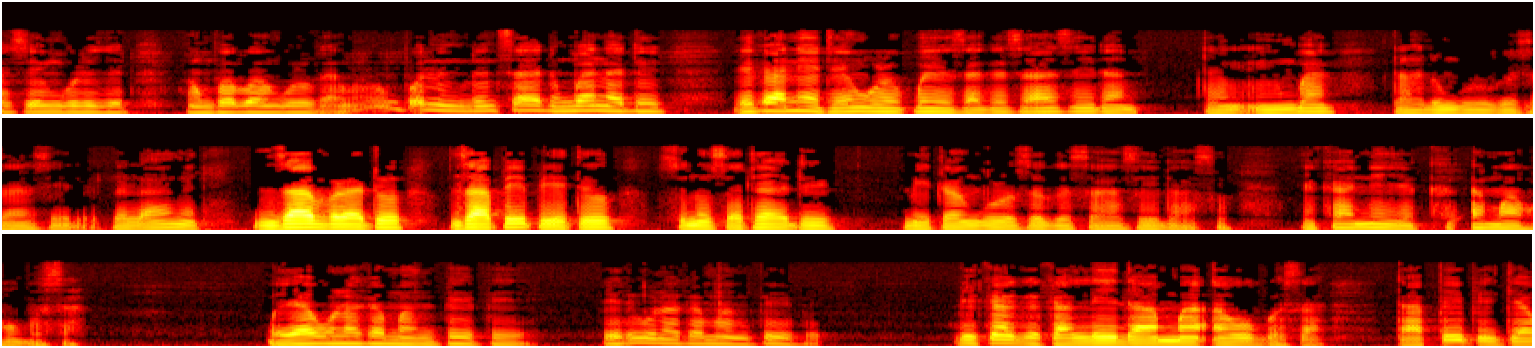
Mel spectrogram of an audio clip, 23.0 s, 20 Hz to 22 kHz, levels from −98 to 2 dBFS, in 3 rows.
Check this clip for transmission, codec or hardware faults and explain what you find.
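Two faults stand out in this speech clip: a slow timing drift between the channels that runs the whole length, and a short burst of transmission errors.

Channels drifting apart, throughout: the two channels were captured on separately clocked devices whose rates differ by a few hundred parts per million, so the offset between them grows steadily until it reaches roughly 3 ms by the end. Summed to mono, that changing delay builds comb-filter notches that glide slowly downward through the spectrum, giving the speech a gradual, hollow flanging sweep.

Bit errors on an ADPCM link, from 5.16 to 5.23 s: a small fraction of a percent of bits were corrupted across a handful of frames. On the wideband link, which sounds consistent with G.722 at 64 kbit/s, each flipped bit also knocks the decoder's step size and predictor off track, so the damage persists for several milliseconds rather than staying a single sample. 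The result is a cluster of pops and a rough, gritty burst with brief jumps in level.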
